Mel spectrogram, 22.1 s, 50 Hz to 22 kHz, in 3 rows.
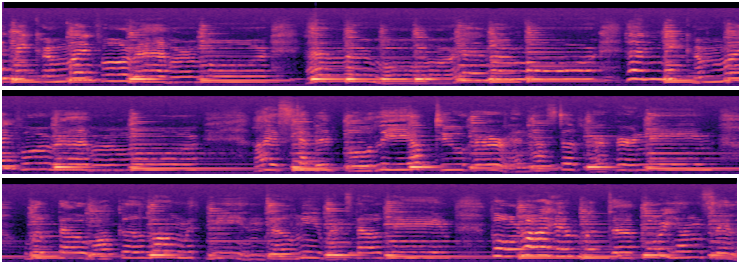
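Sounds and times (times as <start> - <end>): ukulele strumming: 0.0 - 22.0
woman singing a folk ballad: 0.0 - 22.0.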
